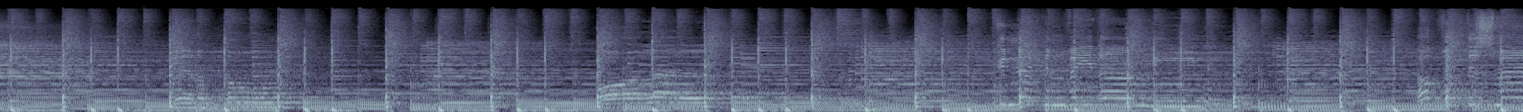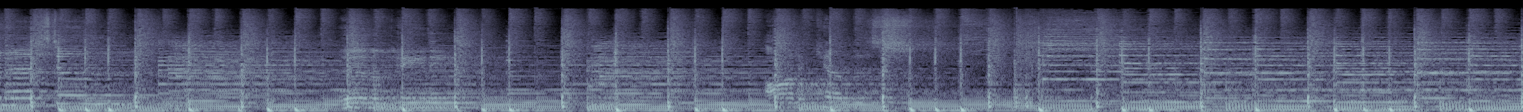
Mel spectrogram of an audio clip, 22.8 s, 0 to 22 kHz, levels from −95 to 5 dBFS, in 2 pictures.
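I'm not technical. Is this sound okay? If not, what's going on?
No. At 7.26 s the sound jumps ahead slightly, most likely a dropped buffer (overrun): the computer missed a tiny slice, about 20 milliseconds.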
